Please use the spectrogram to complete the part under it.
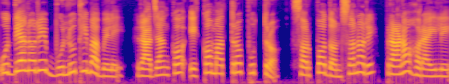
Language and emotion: Odia, neutral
